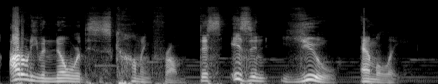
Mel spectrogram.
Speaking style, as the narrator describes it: inhaling and exhaling angrily, stated

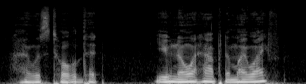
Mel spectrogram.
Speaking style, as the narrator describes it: His voice was anxious, his words eager for the answers that he'd waited for almost a decade

